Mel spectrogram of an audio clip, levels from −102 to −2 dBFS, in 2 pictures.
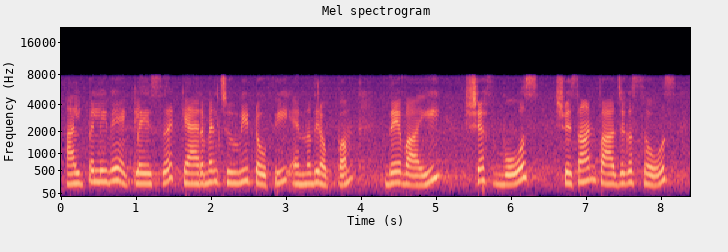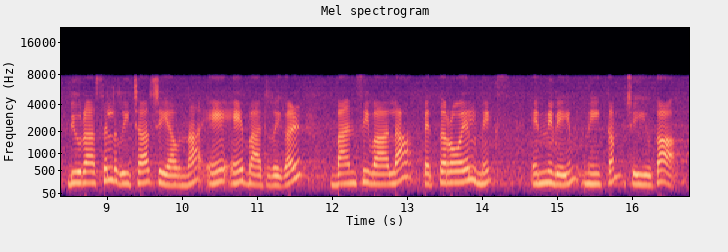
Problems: constant background noise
